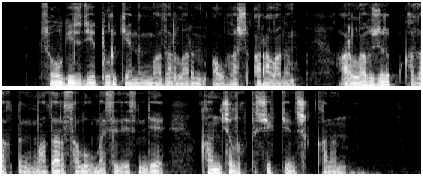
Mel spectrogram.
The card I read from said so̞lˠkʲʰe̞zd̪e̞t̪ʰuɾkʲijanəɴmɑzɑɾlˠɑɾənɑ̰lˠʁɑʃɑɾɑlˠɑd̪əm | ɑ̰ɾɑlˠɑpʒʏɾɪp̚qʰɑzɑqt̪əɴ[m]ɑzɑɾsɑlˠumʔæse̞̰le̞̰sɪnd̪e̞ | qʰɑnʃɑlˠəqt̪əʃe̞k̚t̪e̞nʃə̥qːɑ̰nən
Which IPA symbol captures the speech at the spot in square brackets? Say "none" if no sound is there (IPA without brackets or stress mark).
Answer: m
